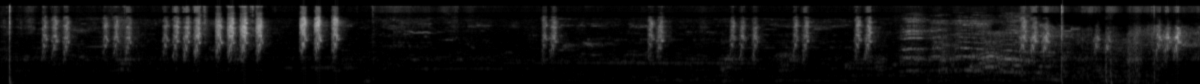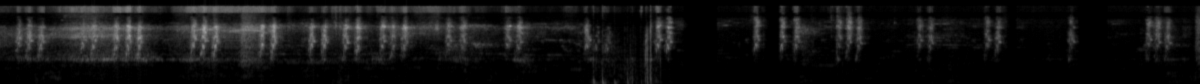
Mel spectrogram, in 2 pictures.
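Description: Birds chirping and chattering in quick runs of short, high notes, busiest around the middle. A dull thump about three-quarters of the way through.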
